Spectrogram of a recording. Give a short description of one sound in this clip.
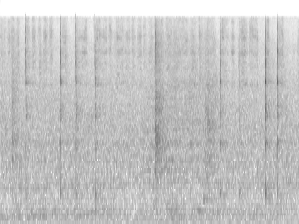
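A pen taps and clicks against a hard board.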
